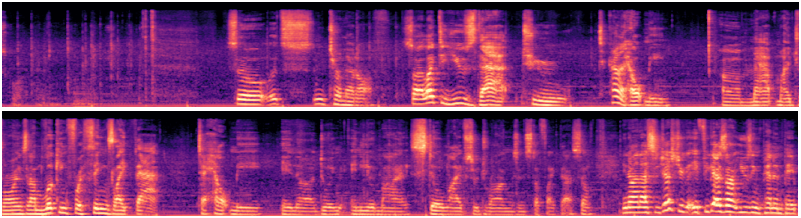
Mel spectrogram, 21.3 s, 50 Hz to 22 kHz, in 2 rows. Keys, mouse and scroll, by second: 0.0-2.2 typing, 3.1-3.5 scroll up 2, 3.5 click, 4.0 scroll up 2, 4.7 ctrl+-, 5.1 ctrl+-, 5.2 ctrl+-, 5.5 ctrl+-, 5.9 ctrl+=, 9.9 click, 15.3-16.7 typing.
